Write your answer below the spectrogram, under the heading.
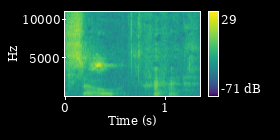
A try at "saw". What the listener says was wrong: Saw. It's not so because so is up here. It's O. This is aw. And I want you to move your mouth down.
